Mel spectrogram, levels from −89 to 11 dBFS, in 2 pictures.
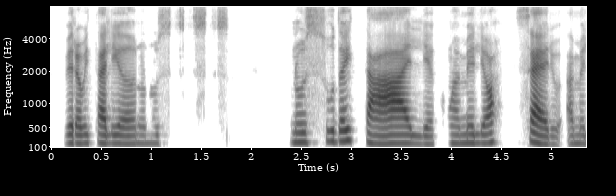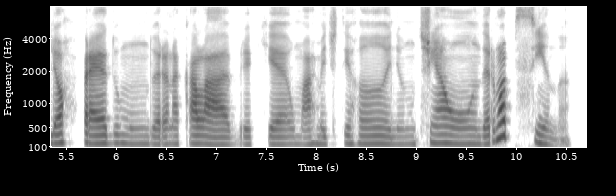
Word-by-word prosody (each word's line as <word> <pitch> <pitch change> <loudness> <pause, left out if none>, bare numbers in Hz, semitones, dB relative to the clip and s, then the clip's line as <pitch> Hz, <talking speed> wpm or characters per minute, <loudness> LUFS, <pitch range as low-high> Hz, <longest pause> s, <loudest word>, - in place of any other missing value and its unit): verão 175 -1 +1
italiano 175 -1 -1
no 175 0 -14
su 175 - -15 1.2
no 195 0 -2
sul 215 +2 -4
da 220 +1 +2
Itália, 170 -6 +6
com 175 0 -22
a 175 - -4
melhor, 180 +2 -1
sério, 165 -6 +4
a 165 - -9
melhor 175 +2 -6
praia 165 +1 -2
do 175 +1 -18
mundo 160 -1 -18
era 155 0 -10
na 160 - -13
Calábria, 155 -2 -5
que 160 - -17
é 155 0 -10
o 155 - -20
mar 150 +1 -12
mediterrâneo. 160 0 -15
Não 160 0 -22
tinha 175 0 -8
onda, 160 -1 -11
era 220 - -12
uma 305 - +3
piscina. 165 - -12
165 Hz, 175 wpm, -22 LUFS, 160-175 Hz, 1.2 s, Itália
